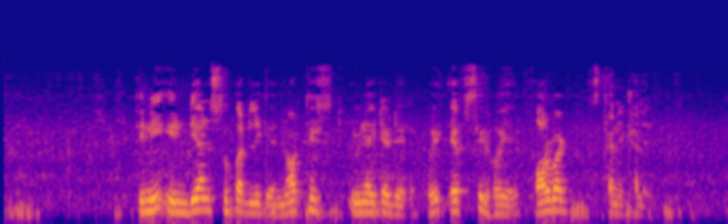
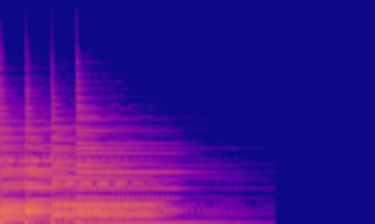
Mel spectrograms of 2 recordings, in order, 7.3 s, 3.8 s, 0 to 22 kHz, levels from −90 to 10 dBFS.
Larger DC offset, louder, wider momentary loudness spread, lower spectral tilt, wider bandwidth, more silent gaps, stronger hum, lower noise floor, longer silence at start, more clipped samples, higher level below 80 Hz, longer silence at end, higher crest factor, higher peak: neither; first, -18 LUFS vs -28 LUFS; first, 19 LU vs 16 LU; about the same, -6.5 dB/octave vs -6.5 dB/octave; second, 7.8 kHz vs 13 kHz; neither; neither; second, -49 dBFS vs under -90 dBFS; about the same, 0.1 s vs 0 s; neither; second, -56 dBFS vs -44 dBFS; second, 0.55 s vs 1.85 s; about the same, 18 dB vs 18 dB; first, -2 dBFS vs -12 dBFS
